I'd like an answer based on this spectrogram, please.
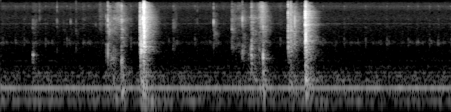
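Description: Tarot cards being handled: a few short, sharp card snaps and flicks in the first part as a card is drawn from the deck and turned over, then quiet over a faint steady low hum.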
